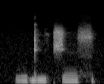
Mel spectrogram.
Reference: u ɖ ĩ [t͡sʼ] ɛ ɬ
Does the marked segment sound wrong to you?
yes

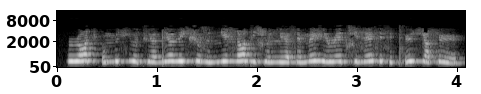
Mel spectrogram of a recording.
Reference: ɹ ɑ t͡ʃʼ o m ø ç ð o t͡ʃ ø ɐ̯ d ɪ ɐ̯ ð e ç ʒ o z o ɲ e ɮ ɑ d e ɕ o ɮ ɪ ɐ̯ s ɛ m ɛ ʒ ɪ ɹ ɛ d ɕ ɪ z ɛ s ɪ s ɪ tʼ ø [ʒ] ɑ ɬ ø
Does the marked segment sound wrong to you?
yes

